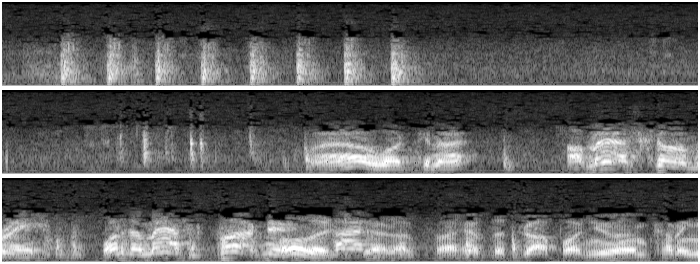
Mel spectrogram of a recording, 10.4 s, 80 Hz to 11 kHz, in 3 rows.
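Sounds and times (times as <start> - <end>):
man knocking on the front door of a house: 0.2 - 2.2
speech: 5.6 - 10.4.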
